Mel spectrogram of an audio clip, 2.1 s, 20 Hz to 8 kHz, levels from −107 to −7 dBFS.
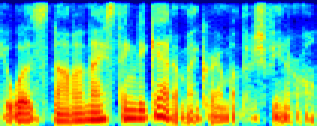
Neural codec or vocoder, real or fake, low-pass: none; real; 7.2 kHz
